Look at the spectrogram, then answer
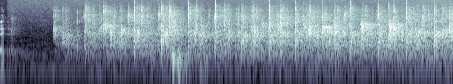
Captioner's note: audience applauding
